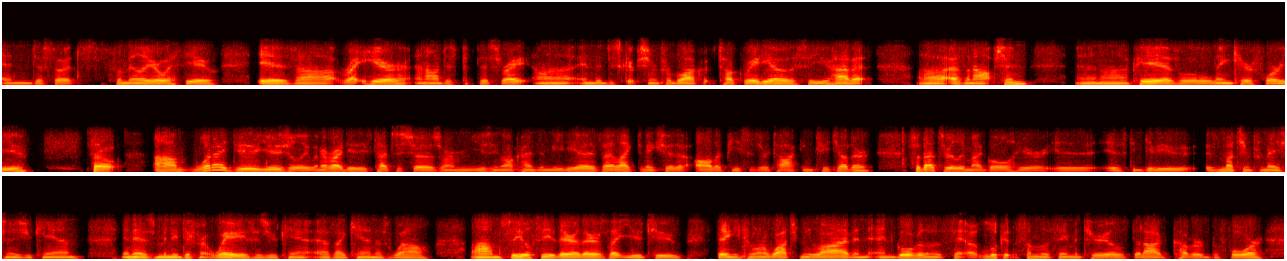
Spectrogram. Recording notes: Call in questions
